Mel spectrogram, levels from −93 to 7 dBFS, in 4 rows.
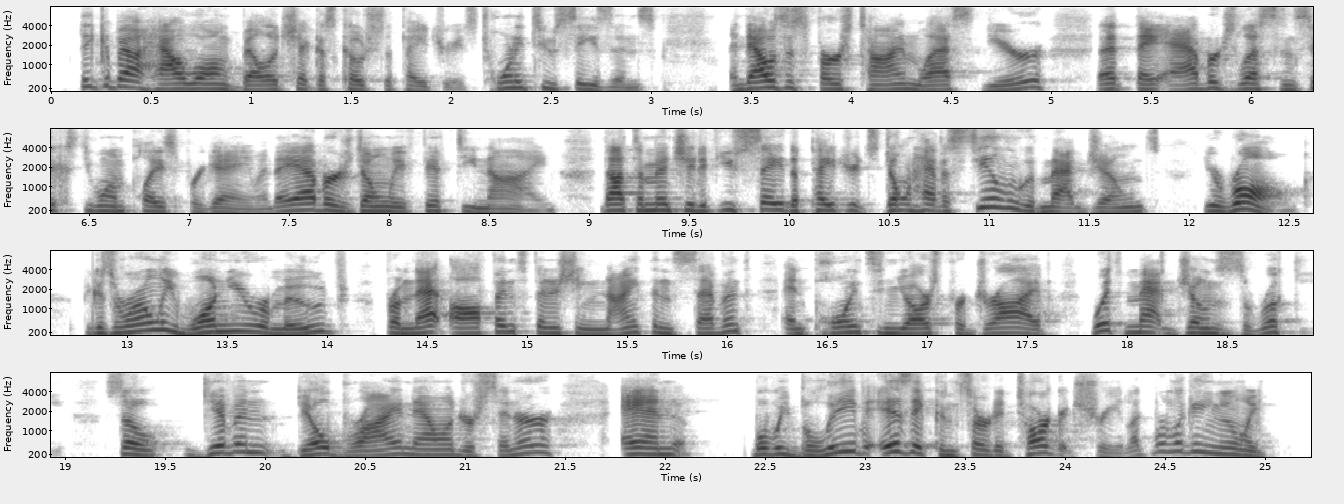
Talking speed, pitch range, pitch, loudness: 230 wpm, 155-205 Hz, 175 Hz, -25 LUFS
